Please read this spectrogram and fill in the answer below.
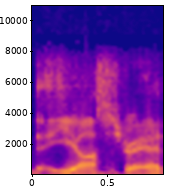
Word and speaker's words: Eostre: Eostre. I think that's how you pronounce it.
